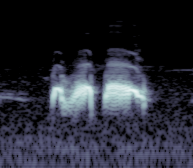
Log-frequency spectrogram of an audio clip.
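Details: Spotted dove, a lure bird cooing to provoke wild rivals, with a deep local-style voice: two low hoarse coos, the second long and level, then falling at its end.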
